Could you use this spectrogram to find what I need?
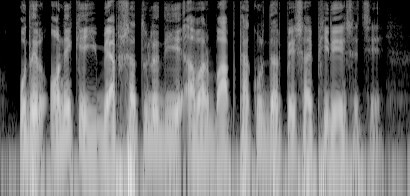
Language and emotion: Bengali, neutral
